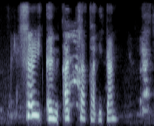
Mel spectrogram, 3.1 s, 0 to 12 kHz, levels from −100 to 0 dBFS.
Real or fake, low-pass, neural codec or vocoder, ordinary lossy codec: fake; 10.8 kHz; codec, 44.1 kHz, 2.6 kbps, SNAC; AAC, 32 kbps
